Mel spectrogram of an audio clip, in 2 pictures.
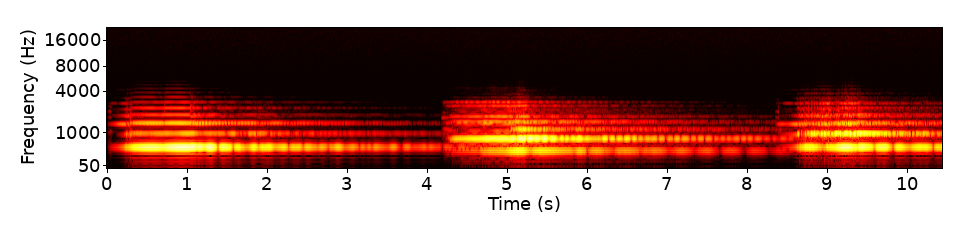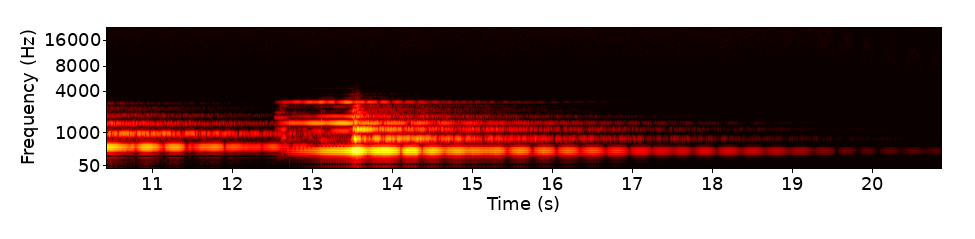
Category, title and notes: Sound effects > Electronic / Design
HOAR FROST
horn, braam, nordic, drone, ambient, dark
